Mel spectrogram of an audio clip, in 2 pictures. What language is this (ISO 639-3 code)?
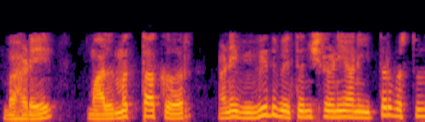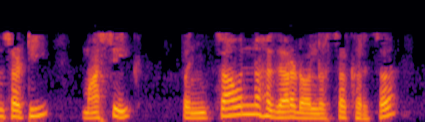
mar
